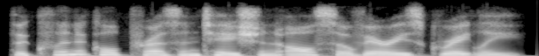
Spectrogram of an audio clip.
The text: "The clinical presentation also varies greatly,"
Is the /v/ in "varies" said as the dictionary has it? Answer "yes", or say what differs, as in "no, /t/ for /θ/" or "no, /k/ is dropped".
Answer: yes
